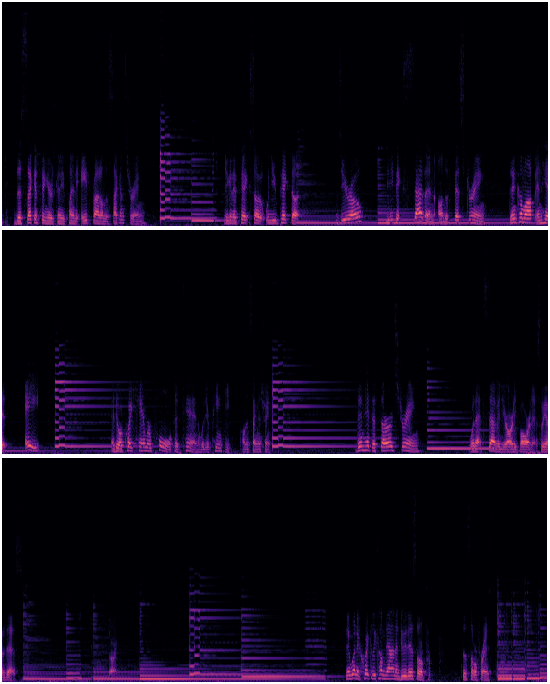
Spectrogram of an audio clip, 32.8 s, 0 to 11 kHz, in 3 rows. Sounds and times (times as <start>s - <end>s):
Guitar: 0.0s - 32.7s.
